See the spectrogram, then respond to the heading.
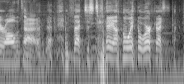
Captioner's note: laughing; laughs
